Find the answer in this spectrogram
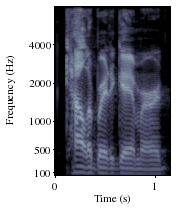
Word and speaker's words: Calebrated Gamer: But the Caleb Rated Gamer, but I pronounce it Calibrated Gamer. It's supposed to be a play on words, but people give me heck about it all the time.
